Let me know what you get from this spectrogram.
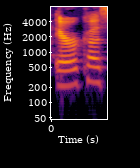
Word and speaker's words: Erika: Guess what Erica spelled with a K means?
